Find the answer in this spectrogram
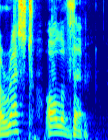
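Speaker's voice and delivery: regal, high, commanding voice. Game master voices a commander marching up to the players: shouting a command. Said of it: "he is marching up and just shouts".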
